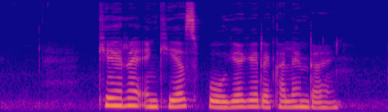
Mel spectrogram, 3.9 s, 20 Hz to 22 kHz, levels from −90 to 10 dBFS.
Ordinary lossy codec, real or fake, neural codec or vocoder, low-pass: none; real; none; 19.8 kHz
